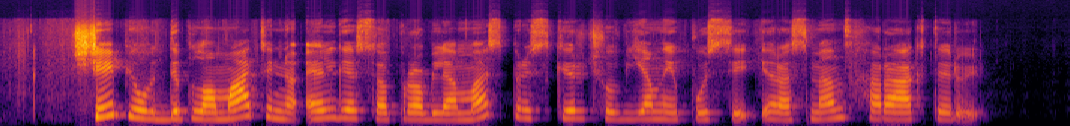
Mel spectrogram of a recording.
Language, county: Lithuanian, Telšiai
